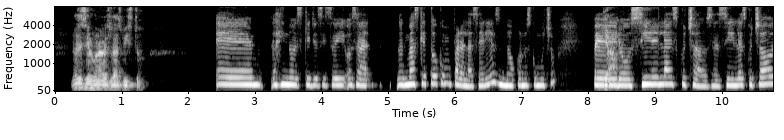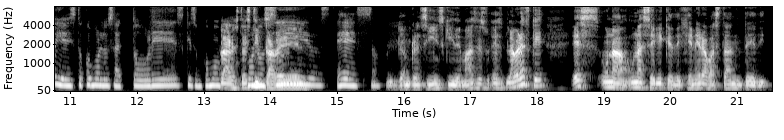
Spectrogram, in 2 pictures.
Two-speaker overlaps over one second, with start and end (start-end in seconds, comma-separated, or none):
13.2-14.7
